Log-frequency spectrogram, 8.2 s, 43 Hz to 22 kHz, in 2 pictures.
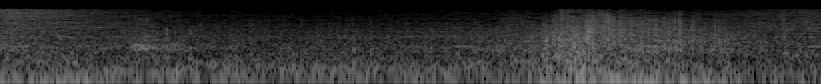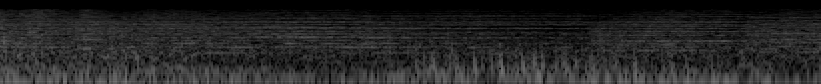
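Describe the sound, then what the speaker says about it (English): A dropship lifting off amid an explosion in Helldivers 2: a muffled boom bursts out about a third of the way in, then a low rumbling roar trails off beneath the continuing ambience. "Look at that glorious explosion as I take off."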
